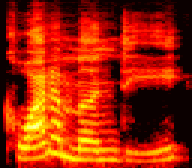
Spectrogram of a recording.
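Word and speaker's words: coatimundi: So, they have um they're part of the raccoon species and they're called Kawada Kadi Kawadamundi, I believe, is how you say it, but I guess it's Kawatti for short.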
